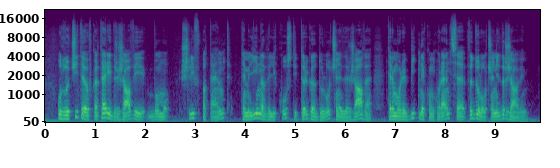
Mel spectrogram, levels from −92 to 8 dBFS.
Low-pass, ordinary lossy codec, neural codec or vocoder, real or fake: 19.8 kHz; none; none; real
